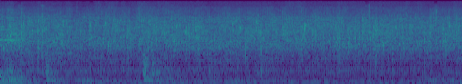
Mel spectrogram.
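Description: Sirloin steak sears in butter and olive oil in a pan, giving a soft, steady sizzle with faint crackling pops, fairly quiet and uninterrupted, with no one speaking.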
